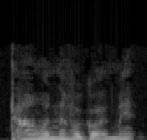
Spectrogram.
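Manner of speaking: ordinary talk, nothing marked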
